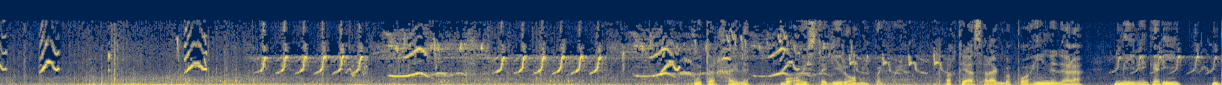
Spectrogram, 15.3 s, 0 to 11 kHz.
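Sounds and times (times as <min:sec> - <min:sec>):
songbirds singing: 0:00.0 - 0:15.2
steady low rumble of noise: 0:00.0 - 0:15.2
speech: 0:08.8 - 0:15.2.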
